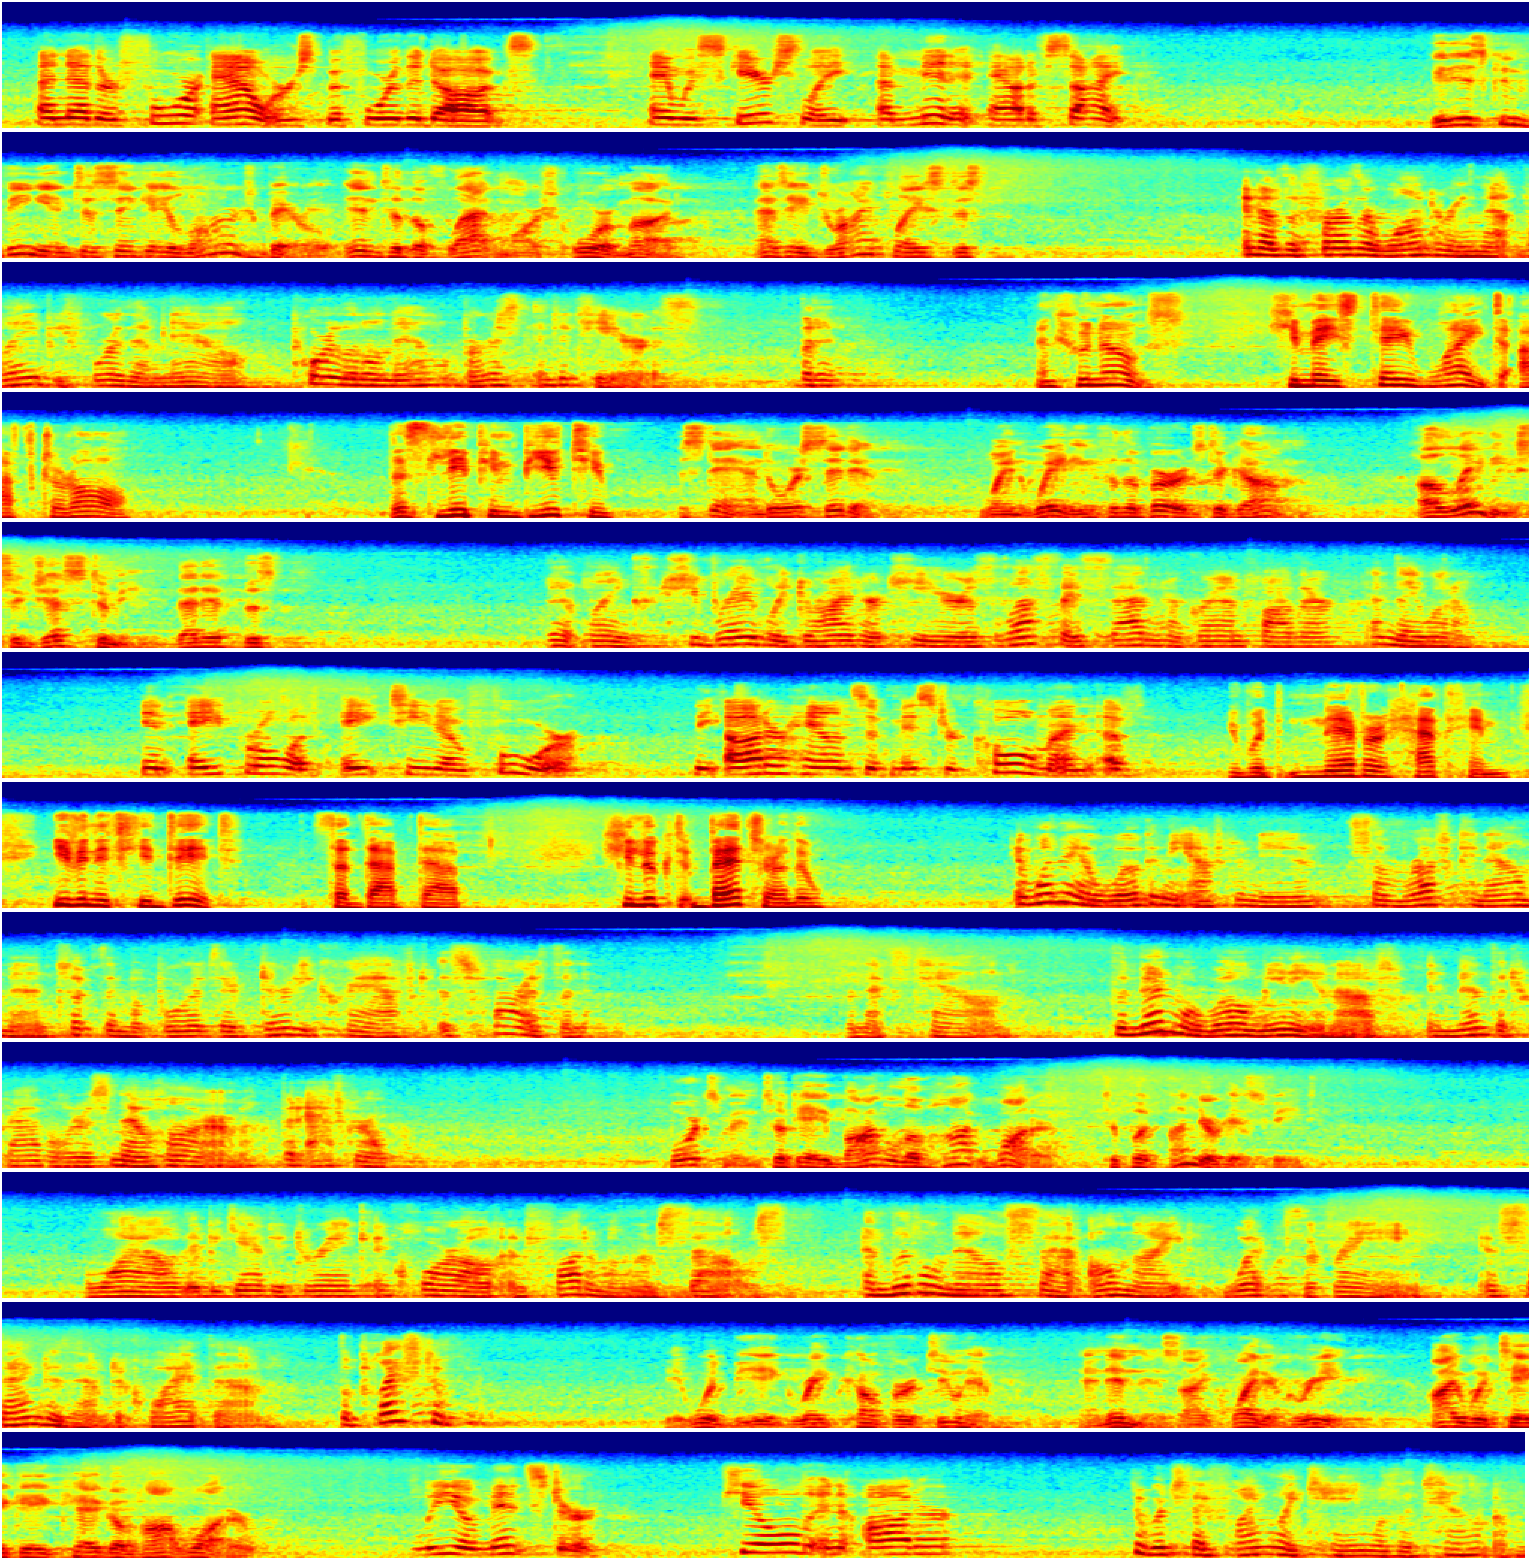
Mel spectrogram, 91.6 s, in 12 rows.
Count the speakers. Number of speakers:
4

